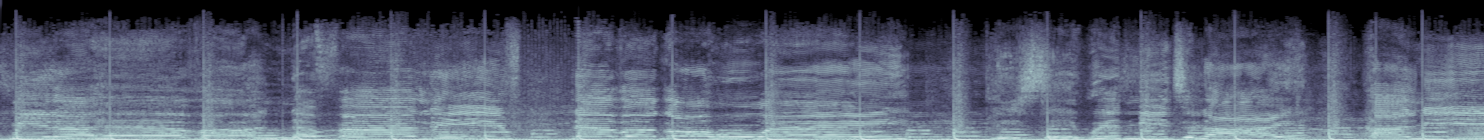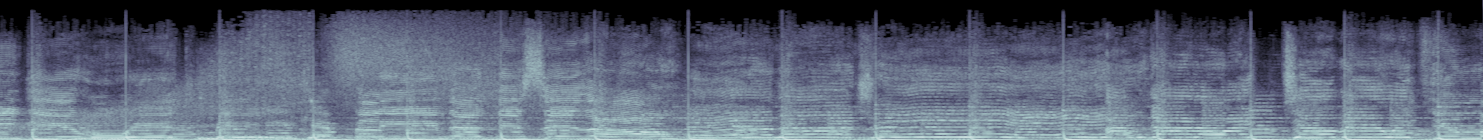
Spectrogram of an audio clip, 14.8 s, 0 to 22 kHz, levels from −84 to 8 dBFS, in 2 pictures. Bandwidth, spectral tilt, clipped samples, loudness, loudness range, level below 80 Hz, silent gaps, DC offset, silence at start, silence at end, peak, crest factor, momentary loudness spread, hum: 19 kHz; -4.5 dB/octave; under 0.1%; -9 LUFS; 1 LU; -12 dBFS; none; under 0.1%; 0 s; 0 s; 0 dBFS; 8 dB; 2 LU; none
